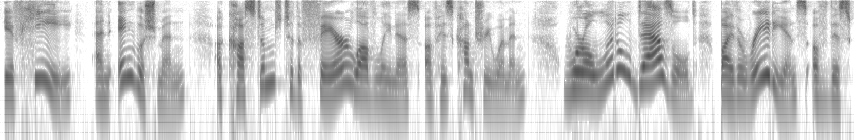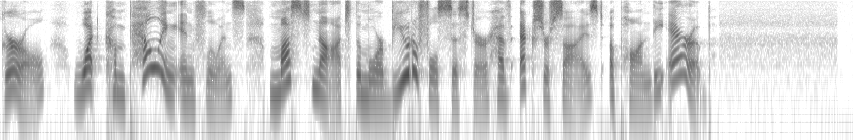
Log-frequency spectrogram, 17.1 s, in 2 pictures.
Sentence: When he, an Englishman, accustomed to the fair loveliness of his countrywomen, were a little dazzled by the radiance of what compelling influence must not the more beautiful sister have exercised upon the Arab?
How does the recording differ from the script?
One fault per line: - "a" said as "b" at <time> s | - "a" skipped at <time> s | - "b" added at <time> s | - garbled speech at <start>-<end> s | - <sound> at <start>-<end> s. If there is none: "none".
- "When" said as "If" at 0.0 s
- "this girl" added at 8.3 s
